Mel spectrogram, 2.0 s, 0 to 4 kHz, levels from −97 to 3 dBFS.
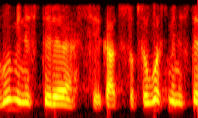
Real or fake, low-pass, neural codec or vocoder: real; 3.6 kHz; none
